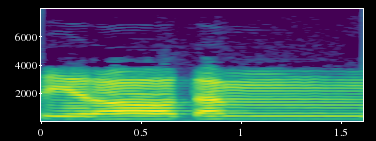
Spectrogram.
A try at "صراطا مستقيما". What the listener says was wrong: بقت سين. هي سين معايا ولا صاد؟ يبقى صاد كسرة صي.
